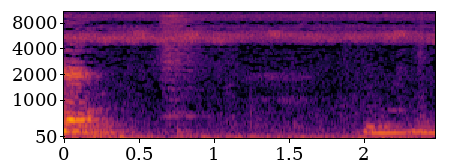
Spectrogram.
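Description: Marker pen writing on a whiteboard, a few faint soft strokes, under a steady high-pitched chirring hiss like a cricket chorus.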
